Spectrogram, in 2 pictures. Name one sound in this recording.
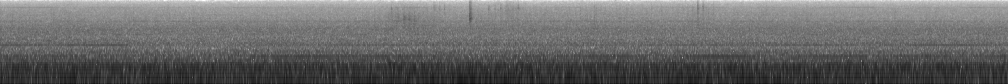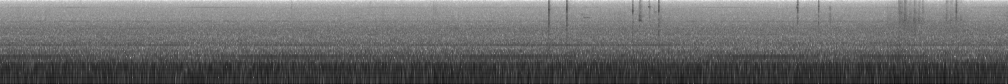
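Jet engines hum steadily with a low rumble as an airliner taxis.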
